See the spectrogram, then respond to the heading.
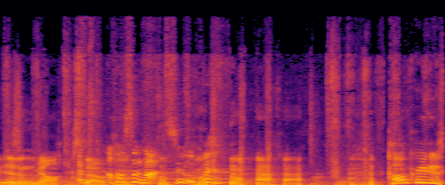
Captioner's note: laughing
